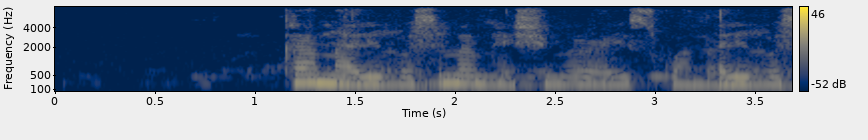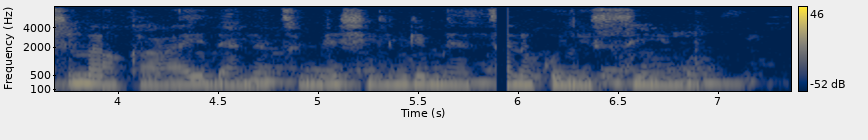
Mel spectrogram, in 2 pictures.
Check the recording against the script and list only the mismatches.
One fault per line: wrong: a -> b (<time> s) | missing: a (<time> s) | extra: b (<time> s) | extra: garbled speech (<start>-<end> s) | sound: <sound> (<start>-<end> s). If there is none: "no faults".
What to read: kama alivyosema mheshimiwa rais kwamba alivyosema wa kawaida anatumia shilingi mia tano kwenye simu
sound: dropout (5.9-5.9 s)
